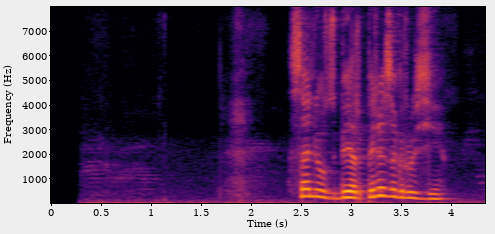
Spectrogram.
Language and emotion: Russian, neutral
